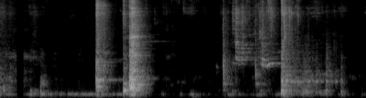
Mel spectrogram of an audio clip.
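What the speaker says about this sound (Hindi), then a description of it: "ये जो हमारा पेस्ट है वो थोड़ा सा गाढ़ा लग रहा है, तो इसमें हम लोग ऐड करेंगे थोड़ा सा पानी।" Water splashes and pours in a few short bursts into a thick paste of rice and green peas in a kitchen bowl, with clinks of a utensil between.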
